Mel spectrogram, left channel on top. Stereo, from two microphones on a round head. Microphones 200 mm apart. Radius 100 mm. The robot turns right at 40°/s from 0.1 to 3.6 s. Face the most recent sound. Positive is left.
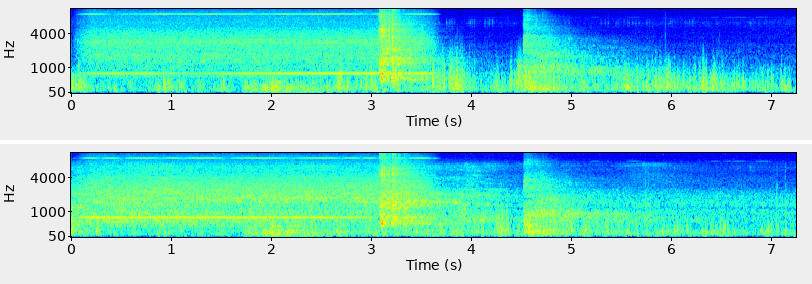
turn(degrees=60)  # may be behind; listen again after turning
